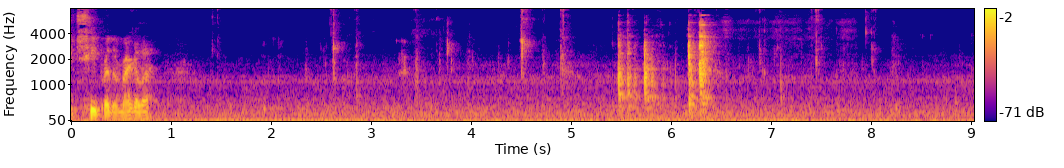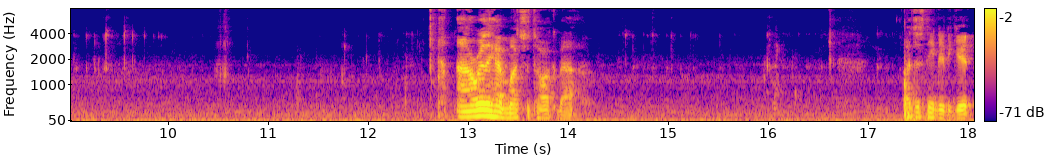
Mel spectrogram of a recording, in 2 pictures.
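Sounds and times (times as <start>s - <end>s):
man chewing close to microphone: 1.3s - 5.2s, 6.7s - 12.8s, 14.2s - 17.3s.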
